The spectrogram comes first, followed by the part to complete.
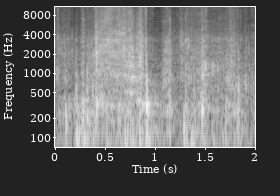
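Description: Cardboard shipping box being torn open by hand, its flaps pulled apart, with an irregular run of scraping and tearing noises.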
